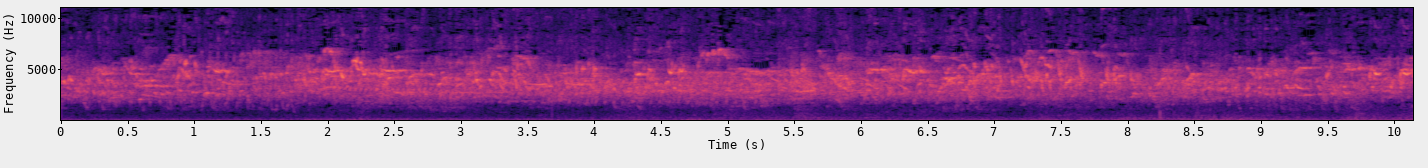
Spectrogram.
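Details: Over a hundred yellow, red and white canaries singing in an aviary in breeding condition, calling the females; a thick, steady blend of high warbles, trills and sharp chirps lasting throughout.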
